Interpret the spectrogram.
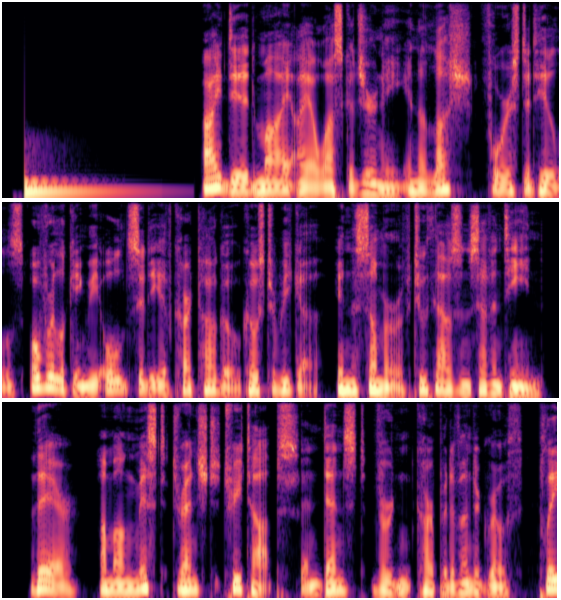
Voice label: audiobook eng

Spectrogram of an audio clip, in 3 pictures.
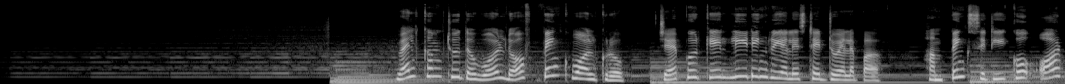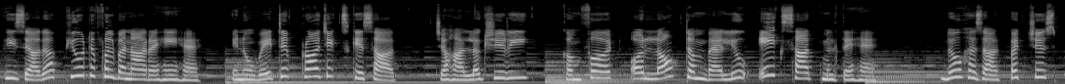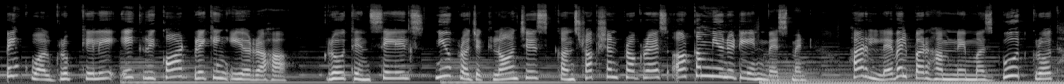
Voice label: Promotional Hindi

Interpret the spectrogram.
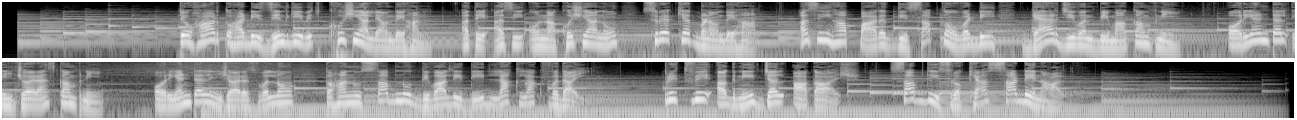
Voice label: Promo, Punjabi

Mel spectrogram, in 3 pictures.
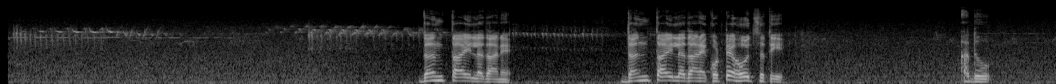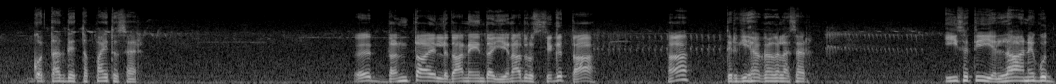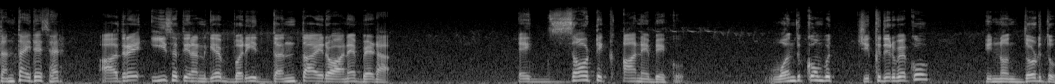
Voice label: Ad Kannada

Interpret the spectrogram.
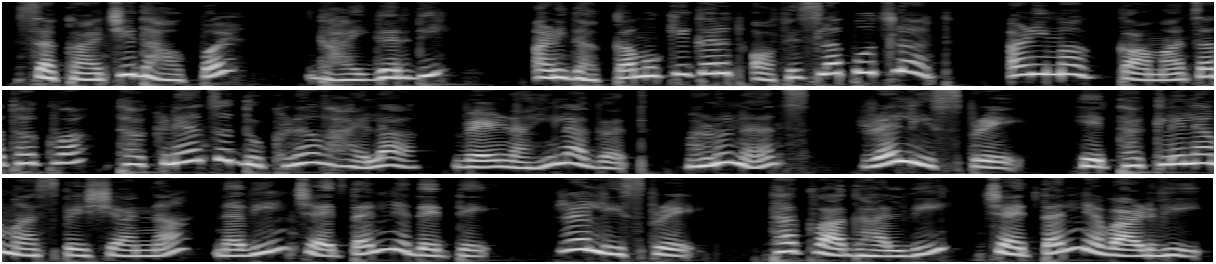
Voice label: Marathi Commercial

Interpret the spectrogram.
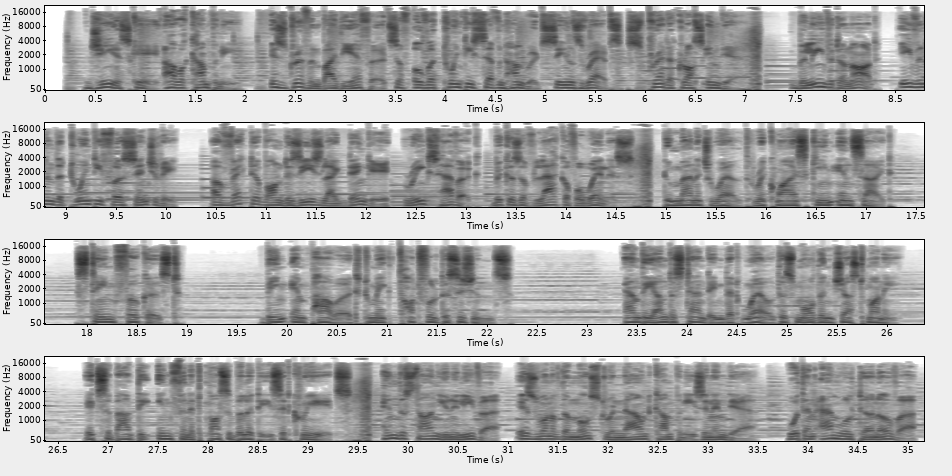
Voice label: Corporate Narration English

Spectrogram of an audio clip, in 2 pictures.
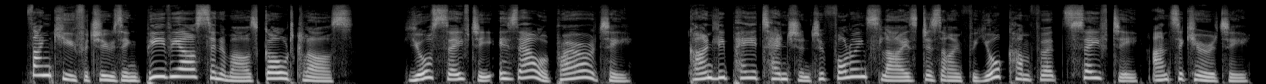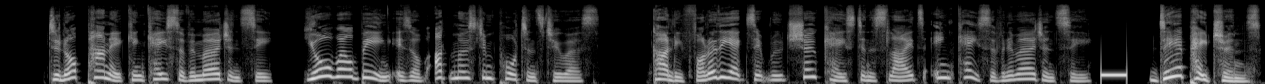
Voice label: announce

